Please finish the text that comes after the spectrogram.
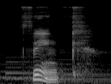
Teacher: Think is an example of a word with voiceless th sound. The vibrations in the vocal cords determine if a particular sound is voiced or voiceless.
